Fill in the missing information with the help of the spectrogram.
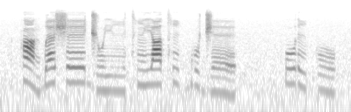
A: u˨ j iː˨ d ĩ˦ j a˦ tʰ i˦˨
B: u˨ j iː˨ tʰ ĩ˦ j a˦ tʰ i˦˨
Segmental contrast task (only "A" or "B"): B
